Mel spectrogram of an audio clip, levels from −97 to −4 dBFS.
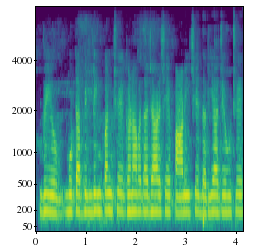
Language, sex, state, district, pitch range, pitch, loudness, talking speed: Gujarati, female, Maharashtra, Mumbai Suburban, 180-185 Hz, 185 Hz, -16 LUFS, 190 wpm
